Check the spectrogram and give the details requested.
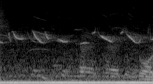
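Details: Towa towa (large-billed seed finch) singing at a bird singing competition in Guyana: quick sweet whistled notes, some sliding downward, repeated in a steady stream over a loud constant low hum, while a person counts aloud.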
